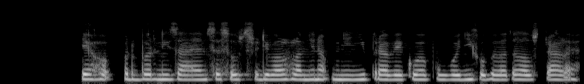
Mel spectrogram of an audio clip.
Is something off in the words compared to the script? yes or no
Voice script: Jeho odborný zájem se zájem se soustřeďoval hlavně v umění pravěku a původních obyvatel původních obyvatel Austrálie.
yes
